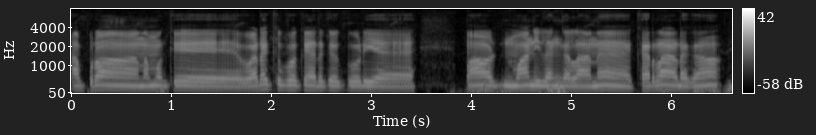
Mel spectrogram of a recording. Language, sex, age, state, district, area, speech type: Tamil, male, 45-60, Tamil Nadu, Pudukkottai, rural, spontaneous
